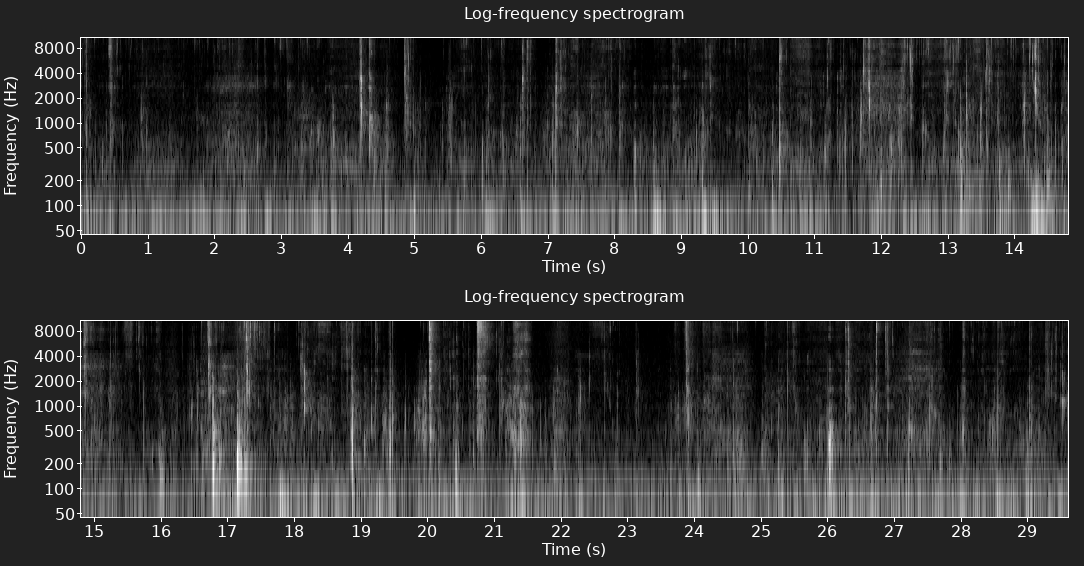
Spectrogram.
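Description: A person chewing and biting food close to the microphone: irregular wet smacks and crunches, a few louder bites in the middle.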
